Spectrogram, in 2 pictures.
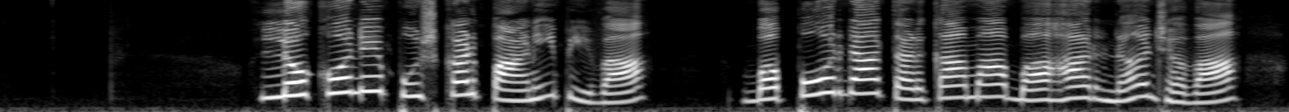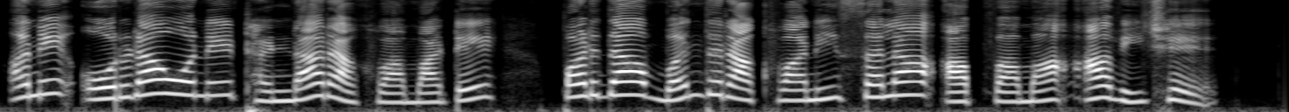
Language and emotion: Gujarati, neutral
